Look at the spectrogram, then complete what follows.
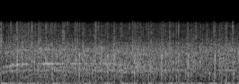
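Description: A dense burst of audience applause, many hands clapping at once in a steady, continuous patter that stays loud and even for a couple of seconds, with no talking over it.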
